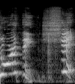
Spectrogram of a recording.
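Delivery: loud calling out. Voicing a character who sees a friend go down: hollering for Dorothy. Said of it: "start hollering for Dorothy".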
